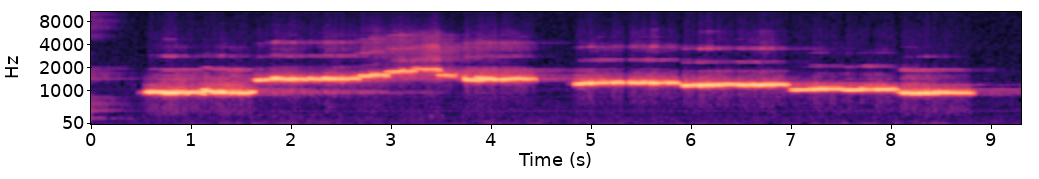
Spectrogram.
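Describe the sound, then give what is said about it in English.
A clear whistled melody carries a simple tune of sustained notes, rising then gradually falling, with a brief pause midway. It is steady, with no talking. “Can they whistle?”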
